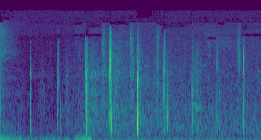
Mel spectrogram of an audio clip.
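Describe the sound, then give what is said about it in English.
Footsteps of a young woman jogging down the middle of a country lane on a misty morning: about nine faint, evenly spaced steps at a steady running pace. “On a misty morning, a young woman jogs down the middle of a country lane.”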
